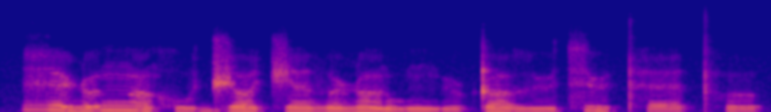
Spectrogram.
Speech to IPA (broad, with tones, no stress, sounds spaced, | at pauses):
ɣ e˥˨ ɳ ø˦˥ ŋ œ̃˥˨ x u˧ d͡ʒ œ˥˨ t͡ʃ ɛ˧ ð ø˧ ɳ œ̃˥˨ ɾ u˩˧ ŋ y˨˩ ʈ œ˥˨ ɣ y˧ t͡s y˥˨ t̪ʰ ɛ˩˧ t̪ʰ ɵ˧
